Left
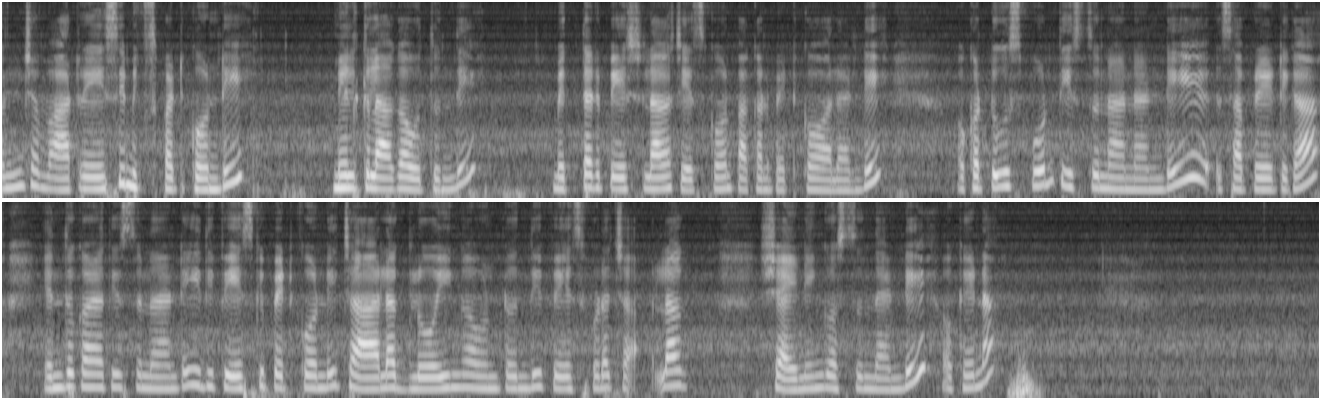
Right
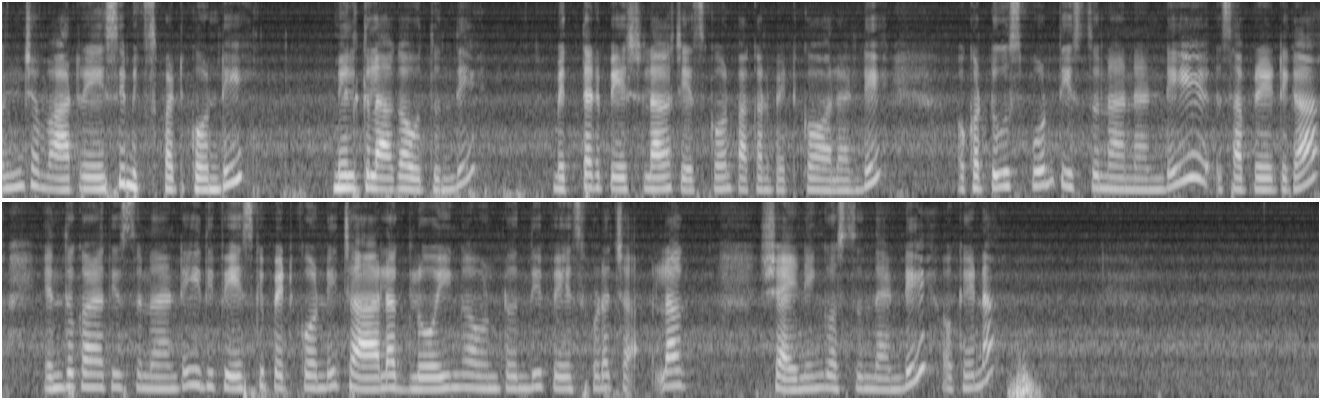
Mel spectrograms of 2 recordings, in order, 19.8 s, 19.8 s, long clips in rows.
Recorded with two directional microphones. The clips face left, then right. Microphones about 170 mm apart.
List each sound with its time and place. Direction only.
0.2 s a woman's voice: 45° left (ahead or behind); by 1.8 s 85° left
2.5 s speech: 60° left (ahead or behind); by 17.3 s 45° left (ahead or behind)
